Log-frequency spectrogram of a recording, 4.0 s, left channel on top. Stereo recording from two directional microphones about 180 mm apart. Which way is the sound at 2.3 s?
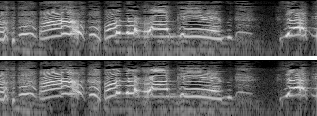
35° left (ahead or behind).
